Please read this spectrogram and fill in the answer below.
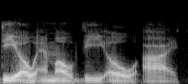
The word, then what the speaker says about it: Domovoi: It's called the Domovoi, I think they pronounce it, Domovoi.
